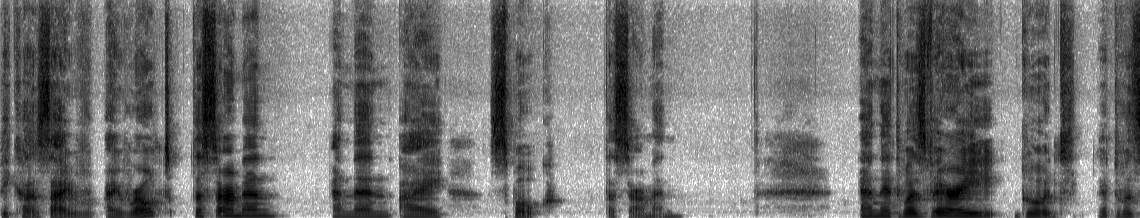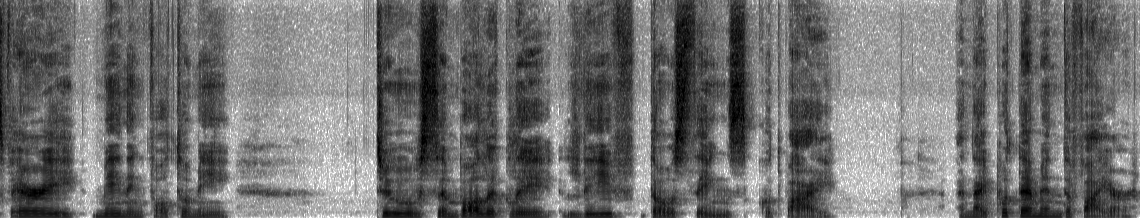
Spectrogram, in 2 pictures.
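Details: Adult woman, third-generation Canadian, with post-stroke aphasia and apraxia of speech; foreign accent syndrome began three months after the stroke, which she feels sounds East European; foreign accent syndrome with apraxia of speech.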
